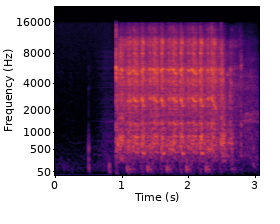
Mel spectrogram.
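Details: 2007 Honda TRX400X ATV, starter solenoid tested by jumping the yellow/red-stripe wire to positive: a click, then strong steady starter whir with even cranking beats about three a second; solenoid and starter work fine.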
